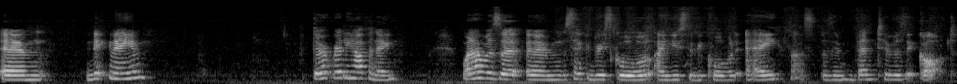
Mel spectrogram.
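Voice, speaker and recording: A woman with an East Midlands accent speaks at a moderate pace, her fairly high voice fairly even in intonation. Background noise is noticeable. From England, Nottingham. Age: 20s. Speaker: vlogger. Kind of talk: casual vlog. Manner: filler-heavy, chatty.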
